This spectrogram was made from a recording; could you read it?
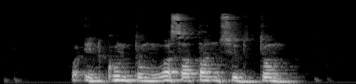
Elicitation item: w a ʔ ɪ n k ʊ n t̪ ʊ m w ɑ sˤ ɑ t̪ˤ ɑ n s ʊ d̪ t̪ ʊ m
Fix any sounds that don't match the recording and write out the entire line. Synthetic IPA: w a ʔ ɪ n k ʊ n t̪ ʊ m w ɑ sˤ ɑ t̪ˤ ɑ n s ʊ d̪ t̪ ʊ m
